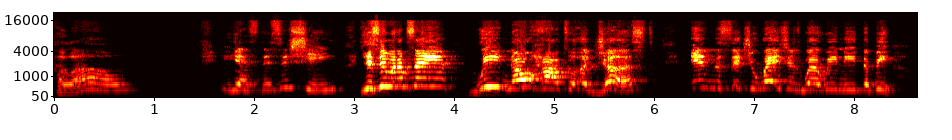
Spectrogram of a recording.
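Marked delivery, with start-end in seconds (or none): 0.0-2.9 slow, polite, proper phone voice. Imitating a mother answering a bill collector's call: imitating mom's polite phone voice. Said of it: "our mama had the phone bill paying voice".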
